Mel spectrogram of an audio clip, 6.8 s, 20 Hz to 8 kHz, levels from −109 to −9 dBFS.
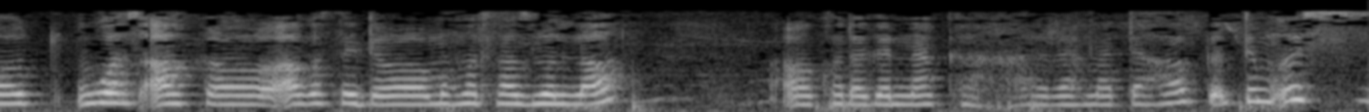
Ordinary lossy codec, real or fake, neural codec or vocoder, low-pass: MP3, 24 kbps; real; none; 7.2 kHz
